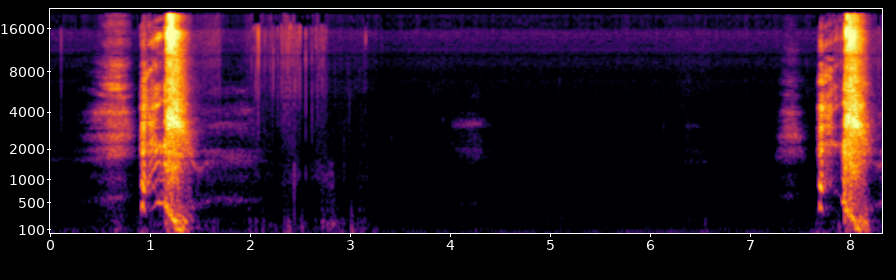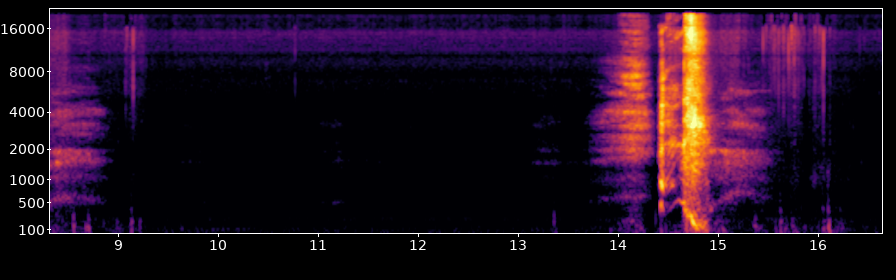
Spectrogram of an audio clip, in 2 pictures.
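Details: Three loud, forceful, uncovered sneezes from a sick person, each preceded by a short indrawn breath and spaced several seconds apart in a quiet room.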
